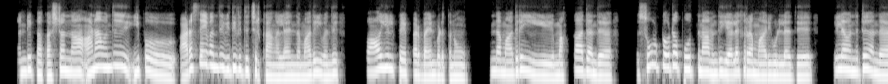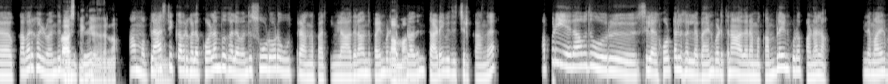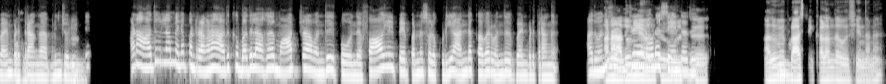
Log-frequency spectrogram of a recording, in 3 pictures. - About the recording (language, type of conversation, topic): Tamil, podcast, பிளாஸ்டிக் இல்லாத வாழ்க்கையை நாம் எப்படிச் சாத்தியமாக்கலாம்?
- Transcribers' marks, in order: in English: "ஃபாயில் பேப்பர்"; in English: "கம்ப்ளைண்ட்"; other noise; in English: "ஃபாயில் பேப்பர்னு"; other background noise; in English: "ஃபுட் க்ரேட்"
